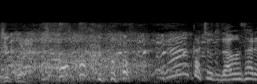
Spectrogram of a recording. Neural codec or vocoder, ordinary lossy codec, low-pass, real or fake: none; none; 7.2 kHz; real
